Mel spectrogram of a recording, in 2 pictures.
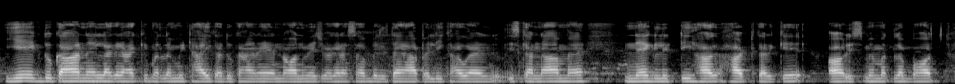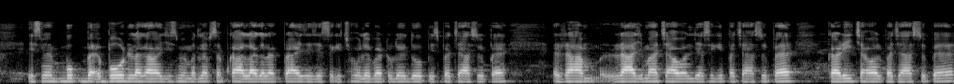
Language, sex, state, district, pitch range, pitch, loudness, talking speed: Hindi, male, Chandigarh, Chandigarh, 135-140 Hz, 135 Hz, -18 LUFS, 210 wpm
